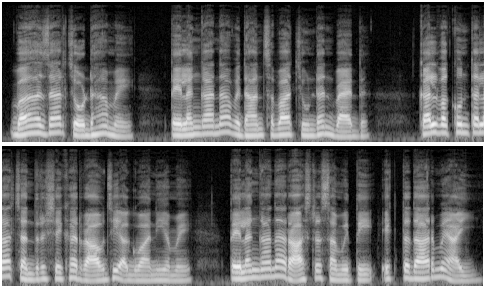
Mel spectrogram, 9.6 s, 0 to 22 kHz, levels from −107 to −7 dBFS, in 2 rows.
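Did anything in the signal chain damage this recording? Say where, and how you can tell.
No, nothing in this speech recording stood out as damage from any stage of the signal chain on listening.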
